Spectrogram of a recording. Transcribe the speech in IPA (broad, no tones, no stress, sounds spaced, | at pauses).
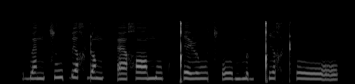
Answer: b æ ŋ t͡s u ɓ e χ ɖ ɒ ŋ t͡sʼ æ χ ɒː m uː p ǃ e ɭ uː t͡sʼ oː b m o ɖ ǃ i χ ʈʰ oː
